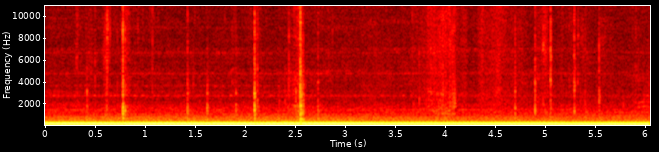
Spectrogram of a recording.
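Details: Mazda RX-7 FD3S rotary, cold, idling about 1500 rpm and very rich (10.5 AFR) on AEM UEGO wideband; Apexi AFC Neo leaned about -6 to -8: fast choppy idle with deep drone firms up and evens out as AFR rises toward 11.4; rich idle mixture.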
